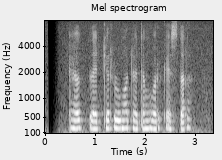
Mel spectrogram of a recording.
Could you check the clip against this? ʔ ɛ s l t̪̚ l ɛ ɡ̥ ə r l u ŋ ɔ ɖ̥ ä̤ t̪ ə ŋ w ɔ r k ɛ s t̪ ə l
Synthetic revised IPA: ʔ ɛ l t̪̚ l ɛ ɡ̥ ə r l u ŋ ɔ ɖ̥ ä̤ t̪ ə ŋ w ɔ r k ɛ s t̪ ə r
